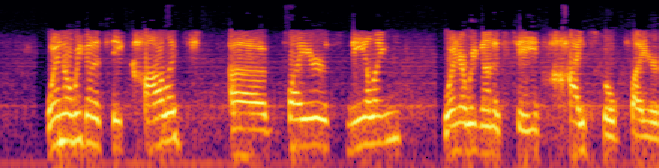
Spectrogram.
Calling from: Jacksonville, Florida, United States; I'm at Blount Island, out working this morning.

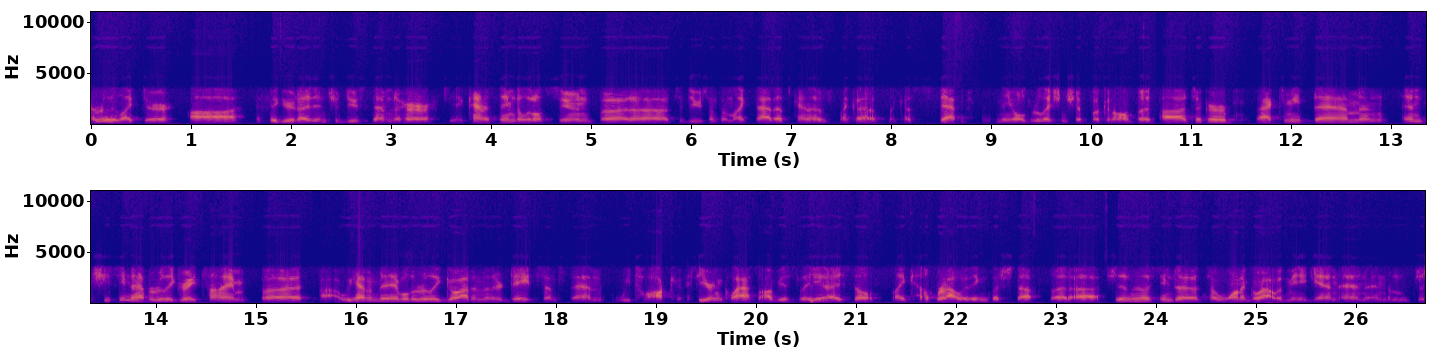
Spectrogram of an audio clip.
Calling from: Huber Heights, Ohio, United States; I'm calling from Huber.

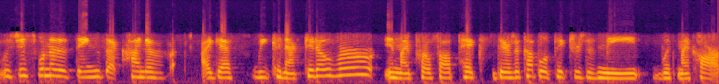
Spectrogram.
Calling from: Ocoee, Florida, United States

